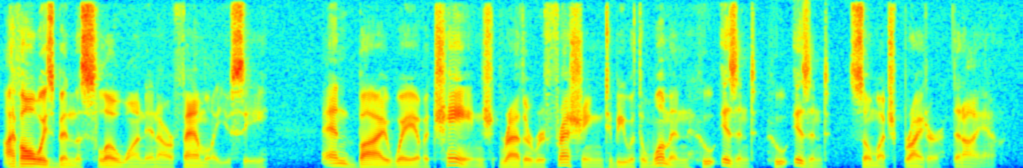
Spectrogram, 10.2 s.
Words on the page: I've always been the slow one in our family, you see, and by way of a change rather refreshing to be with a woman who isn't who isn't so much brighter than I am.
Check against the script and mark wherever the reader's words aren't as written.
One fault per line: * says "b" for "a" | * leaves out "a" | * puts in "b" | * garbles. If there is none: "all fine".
all fine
